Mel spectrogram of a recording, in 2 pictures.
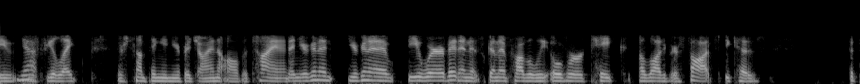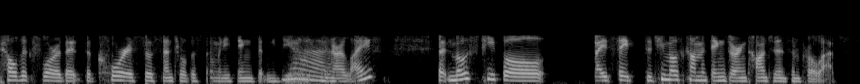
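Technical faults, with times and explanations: throughout G.723.1 codec: The speech is muffled and hoarse, with nothing bright above 4 kHz and consonants smeared into one another. The damage is heavy, which fits a G.723.1 coder running at about 6.3 kbit/s. It cuts the signal into 30 ms frames and updates its model of the vocal tract only slowly, so quick articulations blur and fine detail gives way to a hoarse texture.
2.78–2.97 s and 10.67–10.81 s, VoIP packet loss concealed by the speech codec: Twice the voice is stretched out and fades, and then comes back weak or distorted. The first time is after "your vagina all the", recovering by "you're going to you're". The second is after "is so central to", recovering by "things that we do". The decoder filled each missing stretch by repeating its last pitch and filter at falling gain. The first gap fits about 60 ms of lost frames and the second about 30 ms. 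Each frame builds on the one before, so the distortion outlasts the gap.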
